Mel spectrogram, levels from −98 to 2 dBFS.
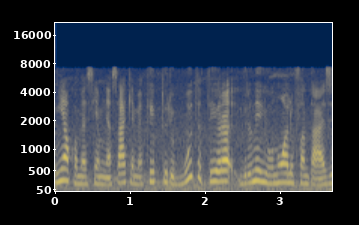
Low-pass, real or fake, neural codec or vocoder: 7.2 kHz; real; none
